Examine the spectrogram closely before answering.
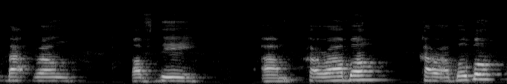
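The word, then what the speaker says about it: Carabobo: of the um harabo kara bobo i think that's how you you pronounce it kara bobo yes battle that took place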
